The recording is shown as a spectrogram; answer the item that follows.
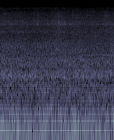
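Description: Steady low outdoor rumble with no distinct events, heard as background traffic noise.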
